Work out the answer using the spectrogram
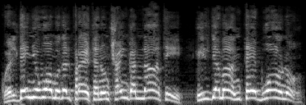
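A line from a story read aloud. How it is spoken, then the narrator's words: Joyful exclamation. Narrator (Italian): Si sentì un'esclamazione di gioia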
